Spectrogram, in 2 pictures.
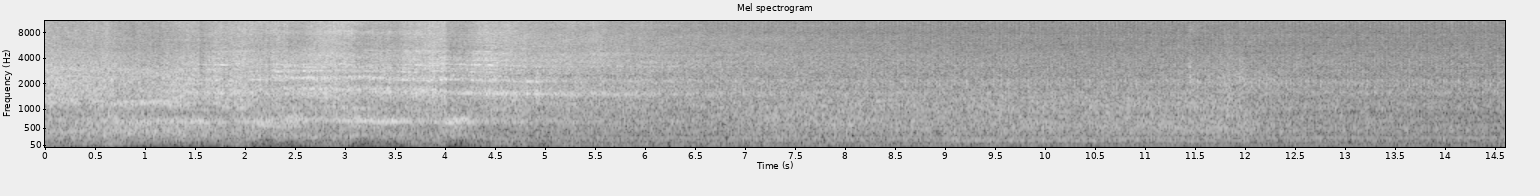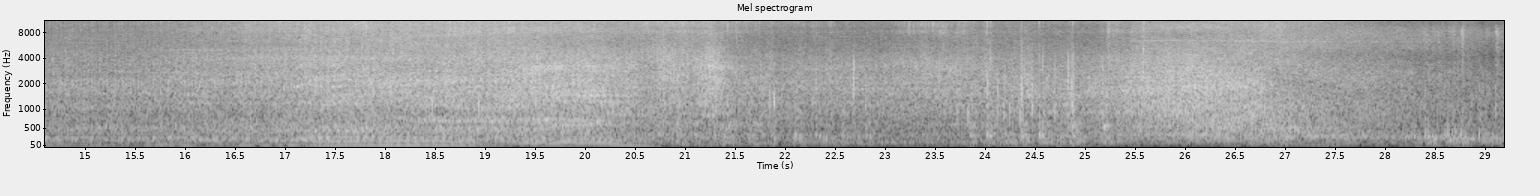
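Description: Train noise, loudest at the start, with steady tones that slowly fall as it moves away. Then road traffic: about two-thirds of the way in, a car's engine climbs in pitch in steps as it pulls away across the tracks, and another vehicle passes near the end.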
